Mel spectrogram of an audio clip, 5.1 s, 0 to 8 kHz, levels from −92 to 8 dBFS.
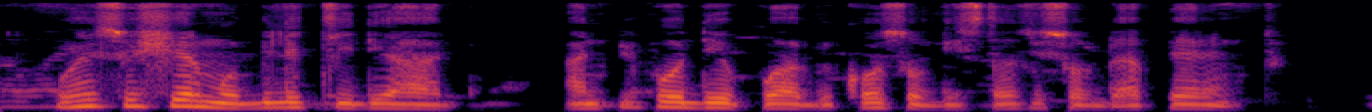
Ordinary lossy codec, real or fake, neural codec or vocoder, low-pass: none; real; none; 7.2 kHz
